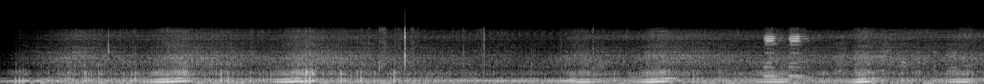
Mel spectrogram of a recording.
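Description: Triumph GT6 MkIII's straight-six running at idle from the exhaust, with about six short throttle blips that rise quickly and drop back.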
